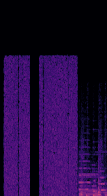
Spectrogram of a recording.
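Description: Television static: a steady hiss of white noise, cut off for a moment about half a second in, then resuming. Near the end it gives way to music with a bass line and drums.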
